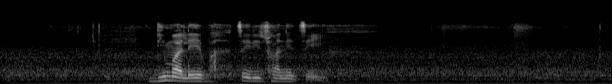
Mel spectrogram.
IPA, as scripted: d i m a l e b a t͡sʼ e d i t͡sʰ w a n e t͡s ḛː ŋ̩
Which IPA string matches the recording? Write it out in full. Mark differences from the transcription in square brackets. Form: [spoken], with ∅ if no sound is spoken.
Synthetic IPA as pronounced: d i m a l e b a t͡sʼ e d i t͡sʰ w a n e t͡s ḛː ŋ̩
